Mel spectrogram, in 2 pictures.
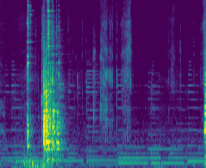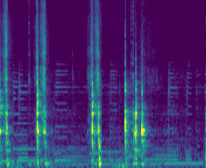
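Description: A knife finely chopping a quarter pound of mushrooms on a cutting board: irregular crisp chops, some in quick clusters, near and clear with no talking.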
